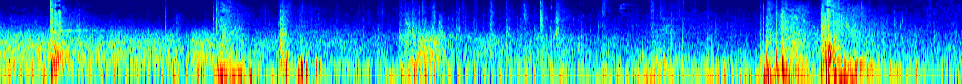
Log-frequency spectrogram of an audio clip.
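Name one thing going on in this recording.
Explosions boom one after another.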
